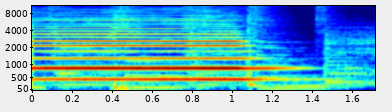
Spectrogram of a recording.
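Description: A single bowed open A string on a viola, held steady at moderate loudness and then tapering off near the end, heard alone.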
